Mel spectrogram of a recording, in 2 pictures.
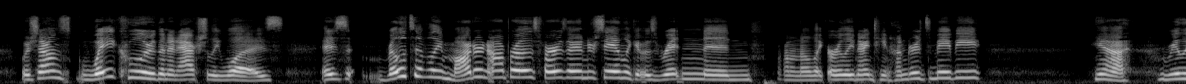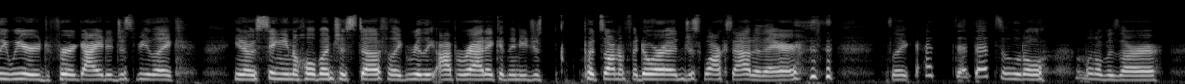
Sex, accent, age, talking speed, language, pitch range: female, American, 20-39, 190 wpm, English, 215-255 Hz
